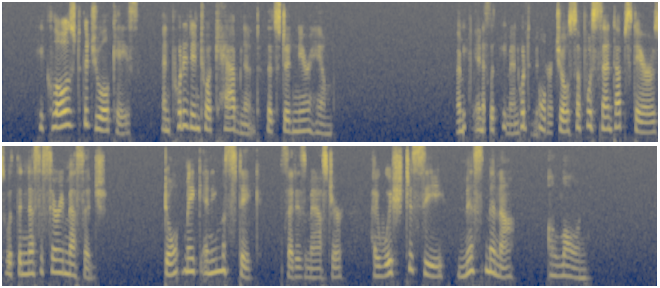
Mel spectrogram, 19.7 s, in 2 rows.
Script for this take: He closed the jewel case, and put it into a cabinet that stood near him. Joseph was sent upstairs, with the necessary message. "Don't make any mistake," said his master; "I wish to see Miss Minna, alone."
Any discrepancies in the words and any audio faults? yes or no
yes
